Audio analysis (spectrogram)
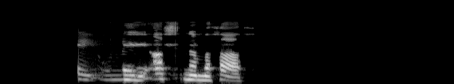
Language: Icelandic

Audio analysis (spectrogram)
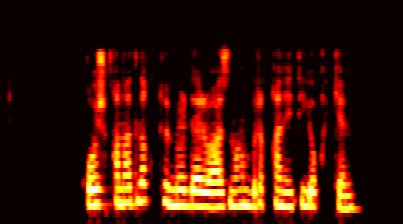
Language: Uyghur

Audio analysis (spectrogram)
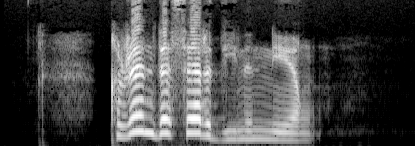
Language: Kabyle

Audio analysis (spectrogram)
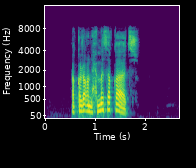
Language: Kabyle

